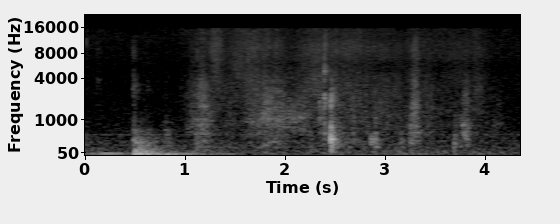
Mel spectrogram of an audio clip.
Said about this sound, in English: She pulled the door closed.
